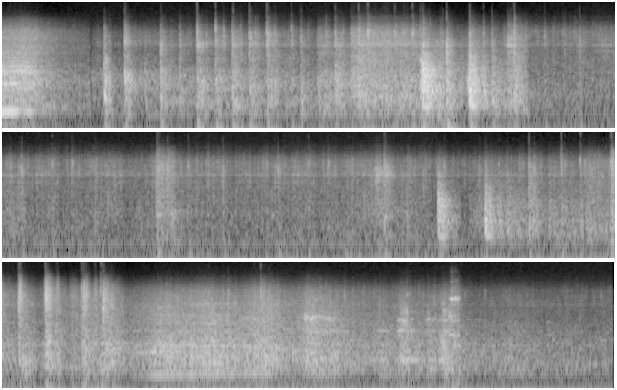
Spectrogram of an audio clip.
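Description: Irregular footsteps and knocks echoing in a concrete storm-drain tunnel, uneven and busiest early and late. A car's engine passes above for a couple of seconds near the end.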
